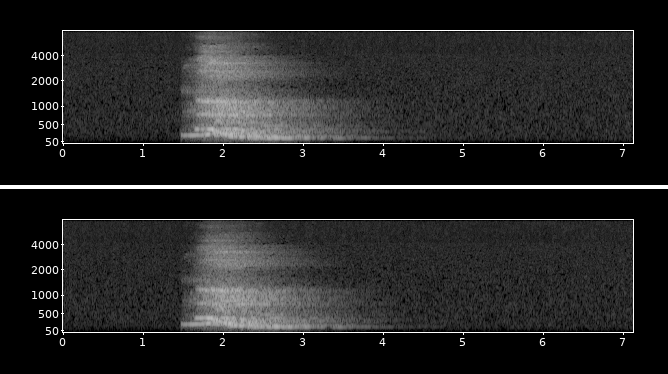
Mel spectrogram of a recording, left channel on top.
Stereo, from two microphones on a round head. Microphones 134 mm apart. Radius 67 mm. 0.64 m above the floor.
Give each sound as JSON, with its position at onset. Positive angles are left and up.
{"t": 1.5, "sound": "a gasp", "side_deg": 80, "distance_m": 7.0}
